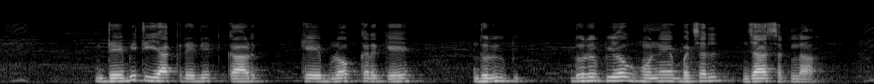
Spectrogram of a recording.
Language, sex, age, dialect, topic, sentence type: Bhojpuri, male, 18-24, Western, banking, statement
